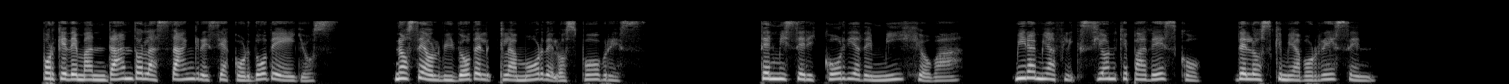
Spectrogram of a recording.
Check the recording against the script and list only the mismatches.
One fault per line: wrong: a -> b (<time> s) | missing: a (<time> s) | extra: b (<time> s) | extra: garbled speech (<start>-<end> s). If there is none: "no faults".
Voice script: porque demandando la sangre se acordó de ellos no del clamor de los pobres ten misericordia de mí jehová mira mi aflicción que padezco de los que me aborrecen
extra: se olvidó (4.1 s)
